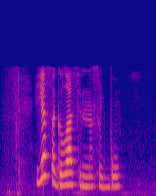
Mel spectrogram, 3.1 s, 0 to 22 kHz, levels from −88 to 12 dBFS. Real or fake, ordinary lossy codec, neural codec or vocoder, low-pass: real; AAC, 48 kbps; none; 5.4 kHz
